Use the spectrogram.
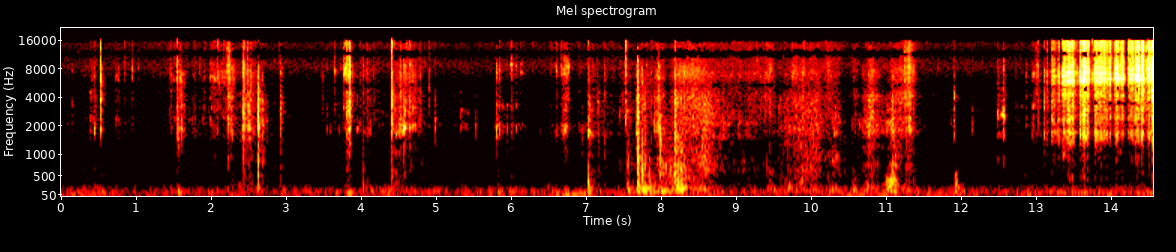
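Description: A metal knife blade cuts into a solid bar of dry green soap held in the hand, making crunchy scraping and cutting sounds. Short, bright, irregular crunches and scrapes repeat throughout, with louder cutting passes in the middle and a denser, brighter scraping stretch at the end.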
